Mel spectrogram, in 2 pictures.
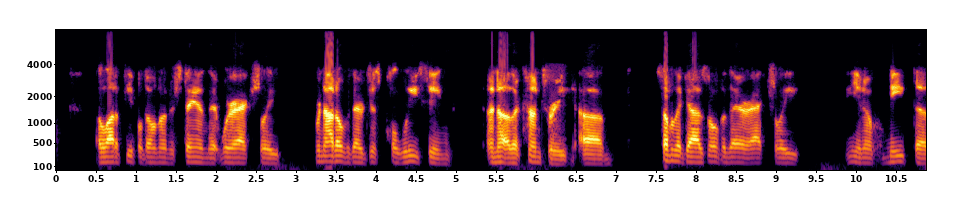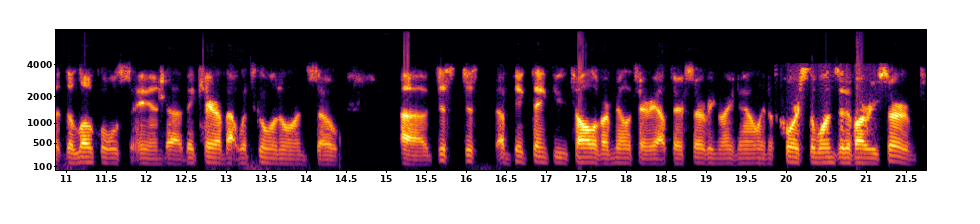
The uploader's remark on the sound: Phone conversation.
